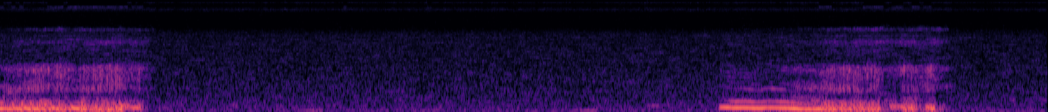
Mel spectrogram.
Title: Nouky the snoring cat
